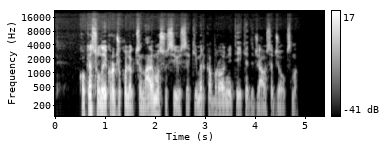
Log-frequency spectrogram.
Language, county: Lithuanian, Kaunas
